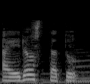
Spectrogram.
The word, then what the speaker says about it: aeróstato: Isto explica que da mesma maneira que dicimos apóstata, en galego correcto digamos aeróstato, reóstato e termóstato.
